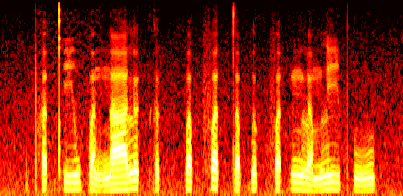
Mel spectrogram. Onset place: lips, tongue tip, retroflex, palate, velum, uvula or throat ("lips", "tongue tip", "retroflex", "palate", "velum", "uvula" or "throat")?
lips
